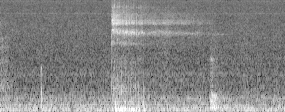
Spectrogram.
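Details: Snoring Boston Terrier, Ollie: a low rasping snore with a hissing breathy edge, then a softer second snort a second later, in a still indoor room.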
